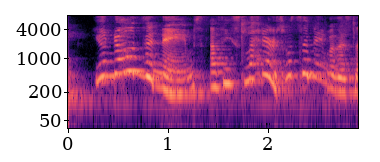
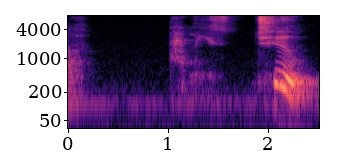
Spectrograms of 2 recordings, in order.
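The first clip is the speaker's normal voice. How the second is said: slow whispered aside; 5 semitones lower, 8 dB quieter, much slower than usual. Real, not acted. Teacher answering her own question, whispered. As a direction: breathe it out quietly.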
